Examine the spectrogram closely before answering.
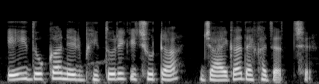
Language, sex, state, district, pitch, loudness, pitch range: Bengali, female, West Bengal, Cooch Behar, 230 Hz, -13 LUFS, 220-250 Hz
